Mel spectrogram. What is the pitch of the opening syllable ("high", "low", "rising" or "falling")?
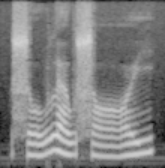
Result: rising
